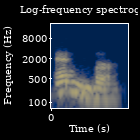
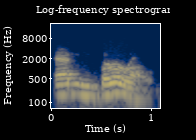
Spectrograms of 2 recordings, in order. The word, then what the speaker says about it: Edinburgh: here you'll notice that the name Edinburgh is not pronounced the way it spelled it spelled e-b-i-n-b-u-r-g so it looks like it could be pronounced Edinburgh but it's actually pronounced Edinburgh okay so you might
